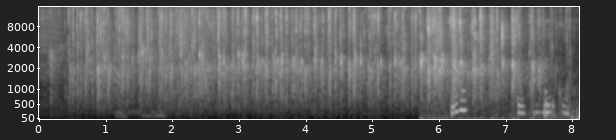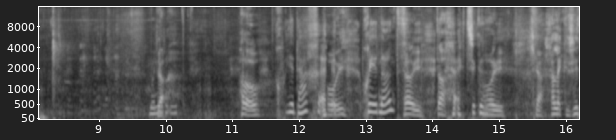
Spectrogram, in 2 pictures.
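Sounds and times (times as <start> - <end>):
audience applause: 0.0 - 9.6
cheerful voices and brief speech: 5.7 - 9.7
laughter: 5.7 - 10.2
speech: 6.2 - 8.3, 9.8 - 10.4, 11.1 - 16.2.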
